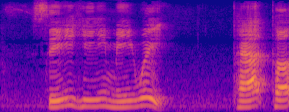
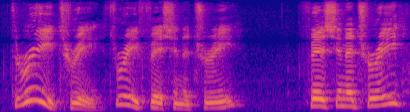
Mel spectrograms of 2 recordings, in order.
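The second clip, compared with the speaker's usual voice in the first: slow, sing-song picture book reading; reading to children; 4 dB quieter than usual. A narrator's reading. Reading a rhyming book to kids, sing-song. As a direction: read each rhyme to a little one.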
